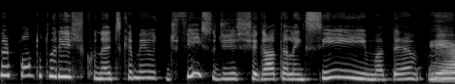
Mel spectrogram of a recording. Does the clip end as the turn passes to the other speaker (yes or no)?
no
